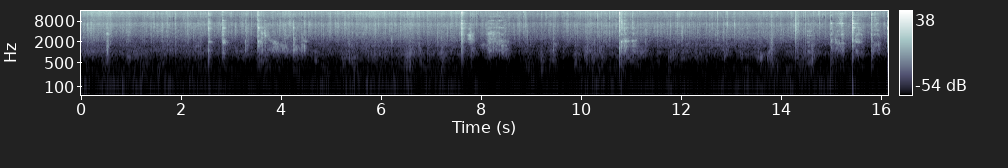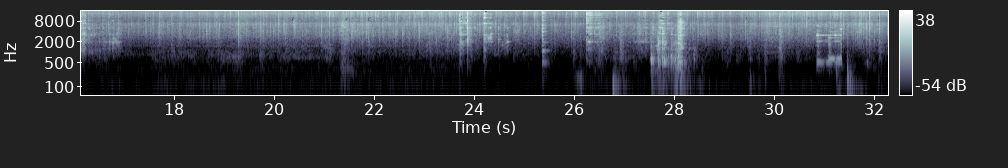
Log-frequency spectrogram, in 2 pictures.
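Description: Food sizzling steadily in a cast iron skillet, with scattered clicks and scrapes of a utensil as mashed avocado is spread over toast in the pan.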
